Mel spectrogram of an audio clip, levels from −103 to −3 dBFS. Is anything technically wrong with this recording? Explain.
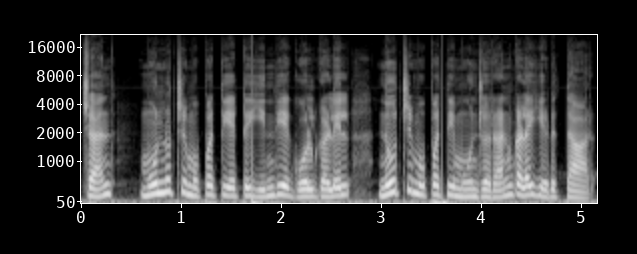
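Yes. A DC step occurs at 1.71 s, between "சந்த் முந்நூற்று முப்பத்தெட்டு" and "இந்திய கோல்களில் நூற்று", and again at 3.62 s, just after "முப்பத்தெட்டு இந்திய கோல்களில் நூற்று". Each time the waveform's zero line suddenly shifts by about -13 dBFS, then drains back as a 5 Hz high-pass pulls it toward centre. Each step is heard as a low thump while the speech continues unchanged.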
